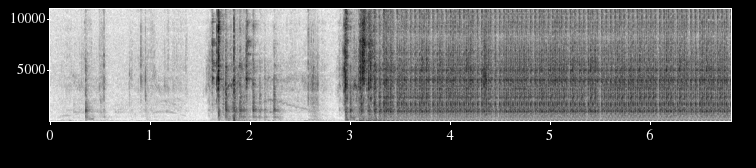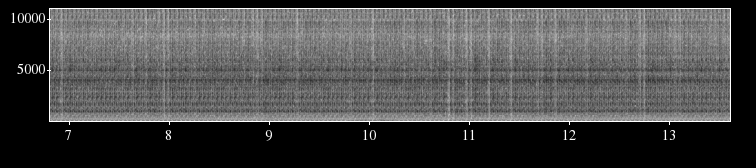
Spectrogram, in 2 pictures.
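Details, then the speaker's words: Nearly new replacement engine for Hayter 48/56 mower, oil slightly over max: starts after a few pulls, runs fast and even with a knock underneath; suspected internal knock, probably big end bearing. "okay so that's a pity the engine has got a knocking noise to it I'm assuming it's gonna be internal and it's probably that the big end bearing"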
